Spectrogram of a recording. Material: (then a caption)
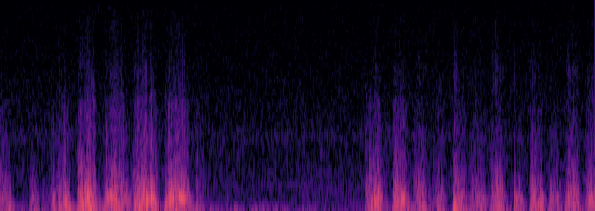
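Cotton canvas. A purple jumbo wax crayon colors along the right edge of a small stretched cotton canvas panel with a scratching rub. Quick, dull, low rubbing strokes come in two bursts separated by about a second of near silence, with no ring after each stroke.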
